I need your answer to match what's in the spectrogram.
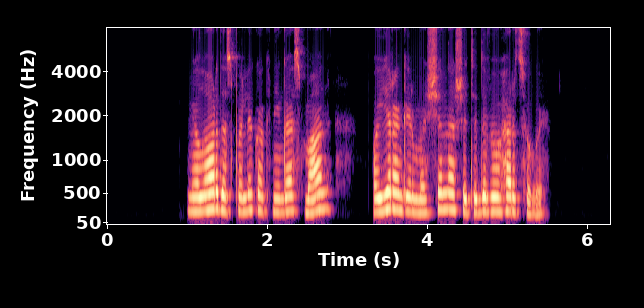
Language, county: Lithuanian, Klaipėda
